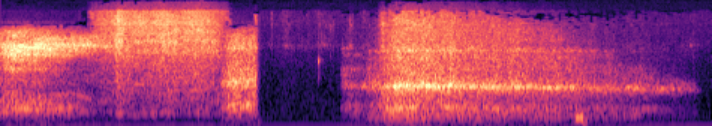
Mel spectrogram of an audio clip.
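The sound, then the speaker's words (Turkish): Two long, deep breaths: a drawn-out airy inhale, a brief pause of silence, then a slow, audible exhale trailing off. No talking. “Şu anda nefes alıyoruz. Hadi hep beraber.”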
